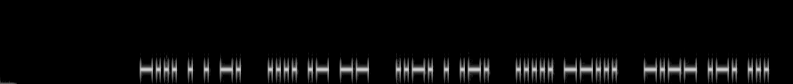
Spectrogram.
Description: Morse code, heard as a keyed tone, about 30 wpm, 700 Hz. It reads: BEEN HAM FER 57 YRS
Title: K1USN SST QSO Practice 30wpm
